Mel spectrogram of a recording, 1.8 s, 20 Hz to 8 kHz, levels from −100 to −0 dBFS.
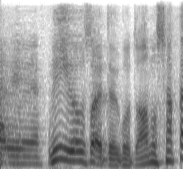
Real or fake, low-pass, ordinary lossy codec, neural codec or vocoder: fake; 7.2 kHz; Opus, 32 kbps; codec, 16 kHz, 0.5 kbps, X-Codec, HuBERT features, trained on general audio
